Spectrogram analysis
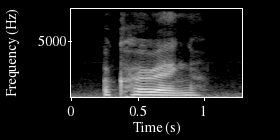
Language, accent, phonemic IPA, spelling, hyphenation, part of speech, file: English, US, /əˈkɝɪŋ/, occurring, oc‧cur‧ring, verb / noun / adjective, En-us-occurring.ogg
- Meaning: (verb) 1. present participle and gerund of occur 2. present participle and gerund of occurre (obsolete form of occur); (noun) An instance of something occurring; an event or happening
